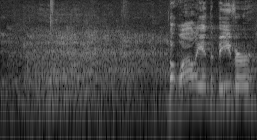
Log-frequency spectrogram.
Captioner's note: audience laughing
